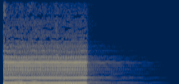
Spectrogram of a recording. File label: wrong answer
